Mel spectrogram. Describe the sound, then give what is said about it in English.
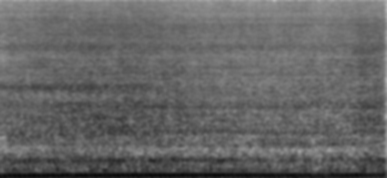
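A Honda motorcycle engine drones steadily throughout as the bike rounds a roundabout, leans into a turn and accelerates away, with a strong low hum that holds an even pitch and loudness. No voices are heard over it. “Oh, the bike just feels lovely leaning into a turn. Accelerate away.”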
